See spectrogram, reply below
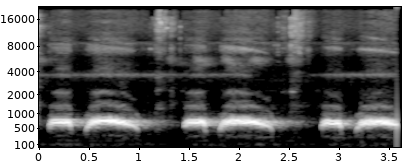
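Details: Tame spotted dove giving three paired coos, each a brief note followed by a longer swelling one, repeated about every one and a half seconds, soft and mellow with a quiet background.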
